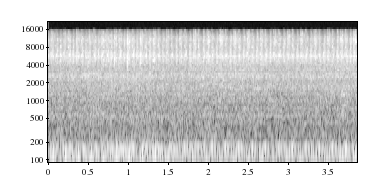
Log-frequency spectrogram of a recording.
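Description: A motorcycle moves slowly along an alternative route near the Cikarang Utara toll gate, its engine giving a steady, continuous low hum with a constant rumble throughout and no talking.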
